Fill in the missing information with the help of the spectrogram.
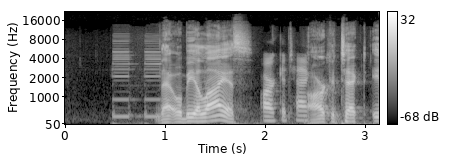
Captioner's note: beeping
